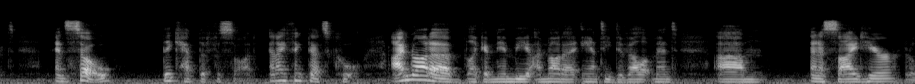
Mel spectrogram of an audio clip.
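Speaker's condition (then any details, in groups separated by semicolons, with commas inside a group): No condition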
